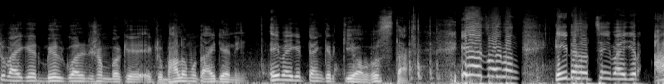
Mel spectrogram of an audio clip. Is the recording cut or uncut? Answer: cut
